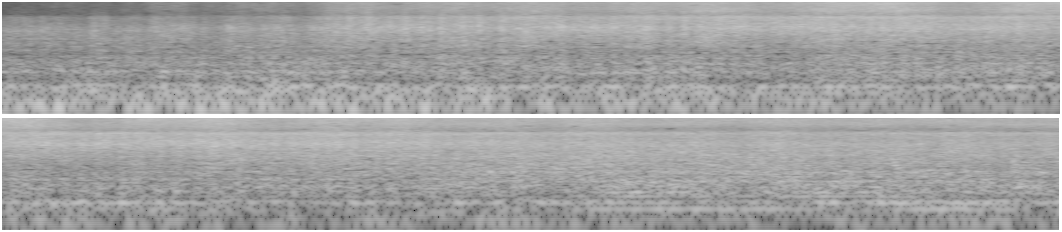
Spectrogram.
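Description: Automatic tunnel car wash heard from inside a truck cab: water spray and spinning cloth brushes working over the windshield and body, a steady rushing noise over a low rumble. The spray grows louder about two seconds in.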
